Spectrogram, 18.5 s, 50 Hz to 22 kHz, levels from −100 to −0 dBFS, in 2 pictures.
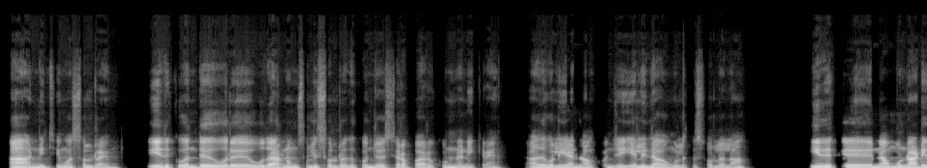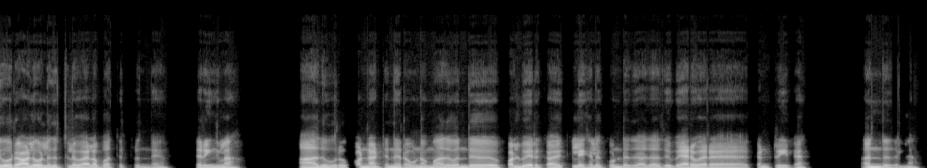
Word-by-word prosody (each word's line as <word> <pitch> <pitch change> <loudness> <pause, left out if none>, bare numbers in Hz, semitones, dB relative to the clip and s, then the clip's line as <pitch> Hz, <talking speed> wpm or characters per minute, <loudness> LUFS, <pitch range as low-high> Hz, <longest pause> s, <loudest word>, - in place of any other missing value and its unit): ஆ, - - +9 0.2
நிச்சயமா 125 +2 -1
சொல்றேன். 115 +1 -2 0.5
இதுக்கு 160 +2 +3
வந்து 155 +4 +3 0.2
ஒரு 145 -1 +4 0.3
உதாரணம் 165 +1 +3
சொல்லி 140 -1 -3
சொல்றது 125 -1 -2
கொஞ்சம் 115 -2 0
சிறப்பா 120 -1 -2
இருக்கும்னு 110 +1 -2
நெனைக்கிறேன். 100 +2 -5 0.3
அது 115 0 +3
வழியா 120 +1 +3
நான் 110 0 -2
கொஞ்சம் 110 +1 -1
எளிதா 120 +1 +2
உங்களுக்கு 105 -1 -6
சொல்லலாம். 105 +7 -3 0.7
இதுக்கு, 155 0 +4 0.3
நான் 140 -1 +4
முன்னாடி 160 +2 +6
ஒரு 125 -2 +2
அலுவலகத்துல 130 -3 0
வேல 110 +1 +1
பாத்துட்ருந்தேன், 105 +2 -9 0.3
சரிங்களா. 115 +4 -2 0.8
அது 115 0 +1
ஒரு 110 0 -3
பன்னாட்டு 120 +1 -1
நிறுவனம். 115 +6 -2
அது 125 -1 0
வந்து 120 +3 -1 0.3
பல்வேறு 120 0 0
கா 115 - -1 0.2
கிளைகளைக் 120 -2 -3
கொண்டது. 105 -2 -4
அதாவது 105 0 -3
வேற 110 +1 +3
வேற 105 -1 0 0.5
கண்ட்ரில, 105 -1 -5 0.7
அந்ததுல. 105 +3 -2
115 Hz, 140 wpm, -23 LUFS, 110-130 Hz, 0.8 s, ஆ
